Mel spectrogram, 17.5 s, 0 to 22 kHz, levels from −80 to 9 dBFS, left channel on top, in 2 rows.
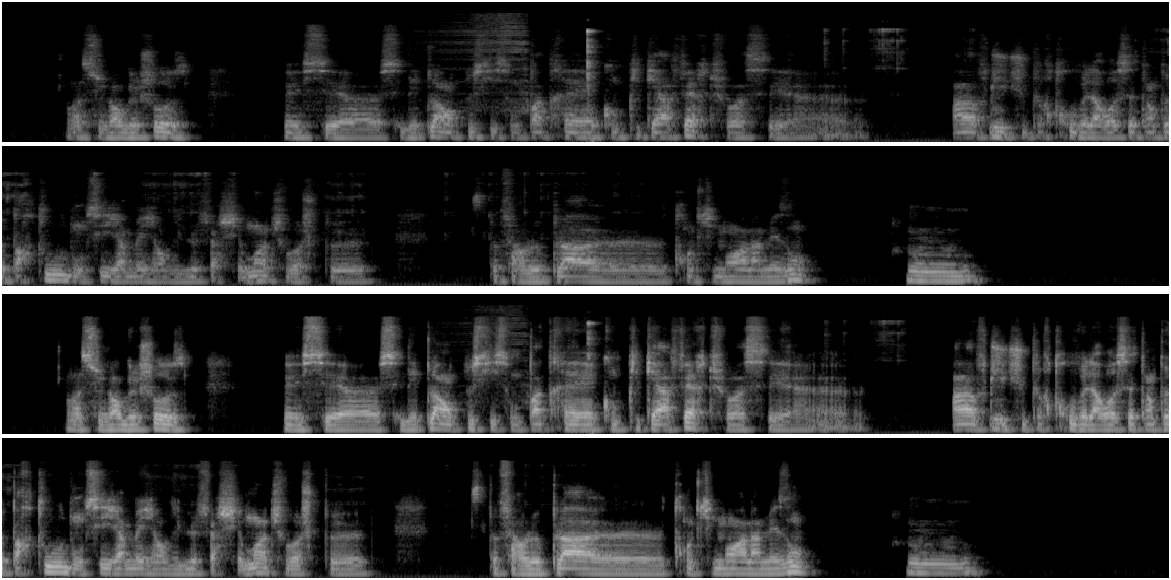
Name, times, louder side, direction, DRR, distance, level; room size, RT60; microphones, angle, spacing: voice 1, 0.5-1.6 2.1-6.5 7.1-11.9 12.3-14.8, right 8 dB, 80° right, 0.4 m, -28 dB
sound 1, 2.9-3.9, left 4 dB, 80° left, 1.2 m, -50 dB
sound 2, 4.1-5.4 6.1-13.7, left 4 dB, 40° left, 0.7 m, -46 dB
voice 2, 15.5-16.1, left 1 dB, 10° left, 0.4 m, -31 dB
3.4 x 2.0 x 2.6 m
head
